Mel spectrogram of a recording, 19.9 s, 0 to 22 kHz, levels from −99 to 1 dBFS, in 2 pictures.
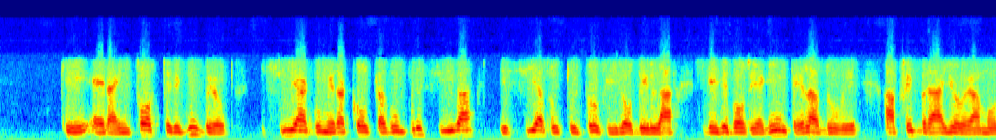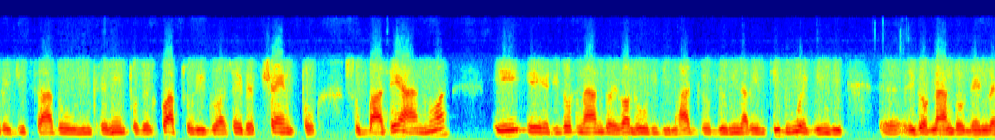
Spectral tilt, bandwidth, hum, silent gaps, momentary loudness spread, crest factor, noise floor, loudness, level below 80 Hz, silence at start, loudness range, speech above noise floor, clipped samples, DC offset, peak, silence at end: -7.5 dB/octave; 6 kHz; none; none; 6 LU; 12 dB; -56 dBFS; -15 LUFS; -60 dBFS; 0.6 s; 1 LU; 42 dB; under 0.1%; under 0.1%; -2 dBFS; 0 s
